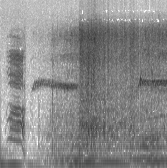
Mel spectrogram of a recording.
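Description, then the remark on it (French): A car engine revs hard and roars off during a kidnapping on a London street, its rushing noise building and staying loud, with a thin high whine riding over the motor. “Un enlèvement ! Je n'ai vu que cette voiture là-bas !”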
